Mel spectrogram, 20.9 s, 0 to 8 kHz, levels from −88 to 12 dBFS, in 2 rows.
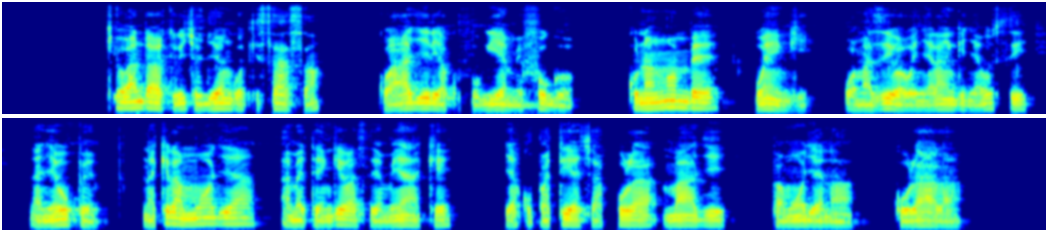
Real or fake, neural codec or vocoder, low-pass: real; none; 7.2 kHz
